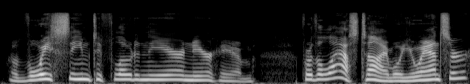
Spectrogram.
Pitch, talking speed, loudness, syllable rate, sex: 205 Hz, 205 wpm, -16 LUFS, 4.9 syllables/s, male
